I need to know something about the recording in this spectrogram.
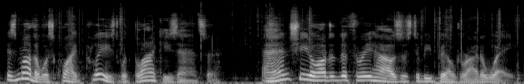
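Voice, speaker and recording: Animated male storybook narrator. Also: mid-range voice, normal speed. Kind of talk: scripted 1960s children's storybook narration. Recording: noisy old 1960s children's record.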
